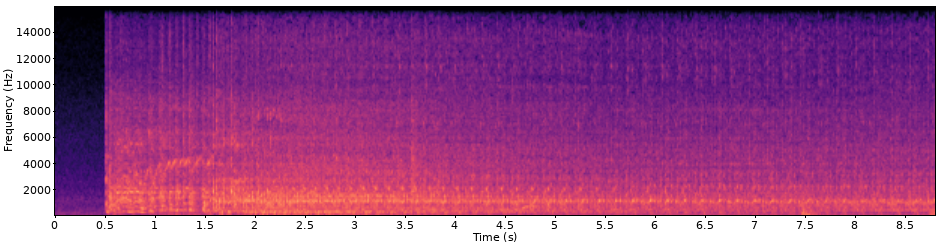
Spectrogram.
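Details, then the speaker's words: Ford E350 4x4 van, 7.3 liter diesel, cold first start. Starter grinds at three or four beats a second before it catches into a rough idle; hard cold start, owner suspects glow plugs needed longer. "I think we just needed a let it sit on there a little bit longer and then actually because I was pulling it off I let the glow plugs down for like 10 seconds"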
